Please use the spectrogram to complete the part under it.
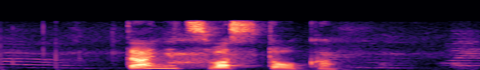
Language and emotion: Russian, positive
